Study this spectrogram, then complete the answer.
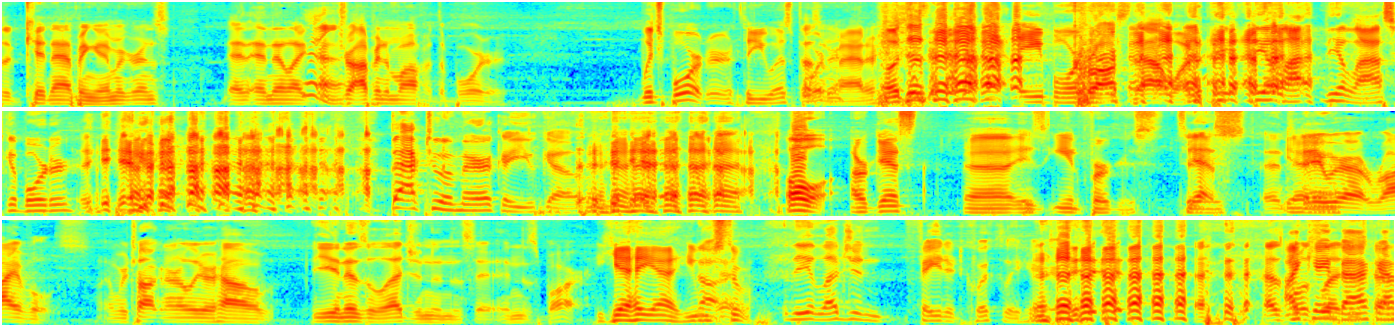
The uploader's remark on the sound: recorded at Rivals Sports bar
